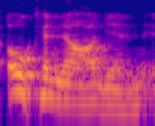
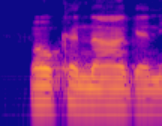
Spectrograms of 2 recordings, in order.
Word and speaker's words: Okanagan: And you got it correct. Okanagan is how it's pronounced. – Okanagan.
